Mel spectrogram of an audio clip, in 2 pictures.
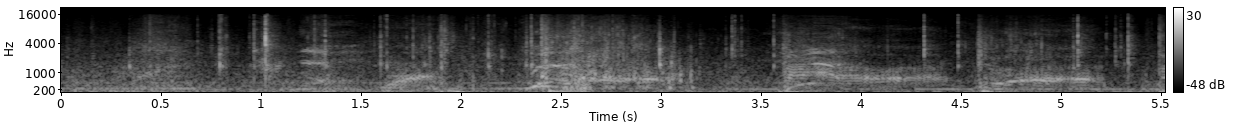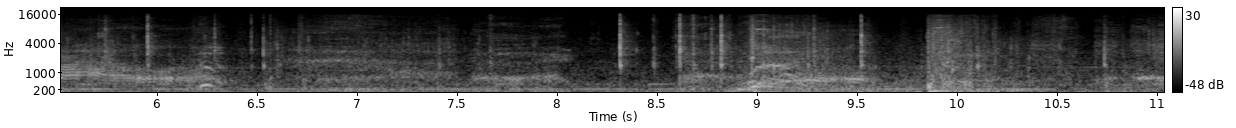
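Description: Blows thud and crunch against a zombie's body.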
